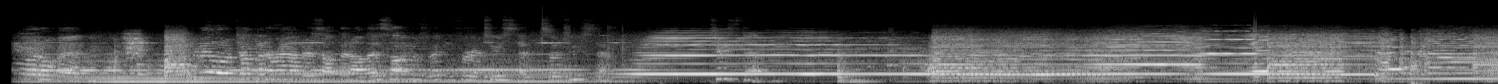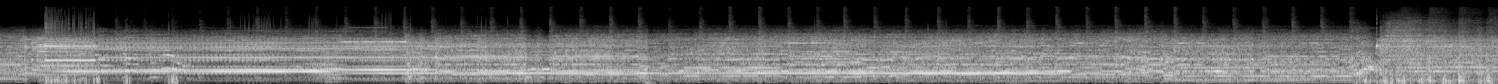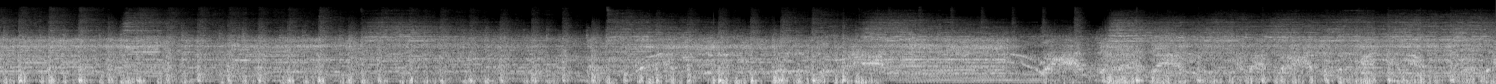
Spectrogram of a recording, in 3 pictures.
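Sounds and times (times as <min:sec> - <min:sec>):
ringing electric guitar notes: 0:00.1 - 0:44.9
rock band playing: 0:00.1 - 0:44.9
drum ticks: 0:15.4 - 0:25.4, 0:28.5 - 0:44.9.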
